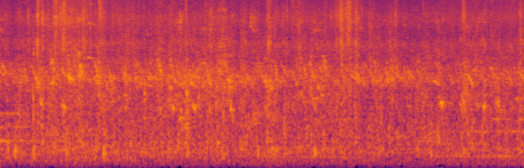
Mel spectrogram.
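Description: Chickens in a winter poultry shed cluck steadily, with repeated bursts of wing flapping scattered through a dense, continuous flock din, moderately close and without talk.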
